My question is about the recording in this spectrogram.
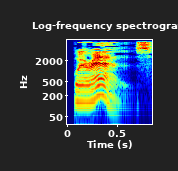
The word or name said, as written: whereas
